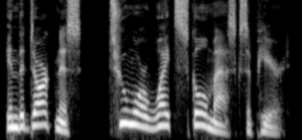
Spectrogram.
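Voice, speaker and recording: Male narrator for fantasy audio drama, slightly high voice, scripted dramatic reading, dry close recording. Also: very animated, unhurried, fairly bright tone, dry recording.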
